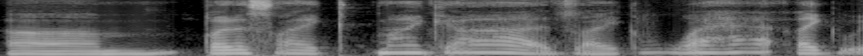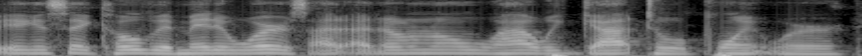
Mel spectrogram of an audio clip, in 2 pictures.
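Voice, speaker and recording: Gravelly, high-voiced man ranting on a podcast. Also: moderate pace, dry recording. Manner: animated ranting, rambling with restarts. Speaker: podcast host. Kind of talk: casual podcast chat.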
